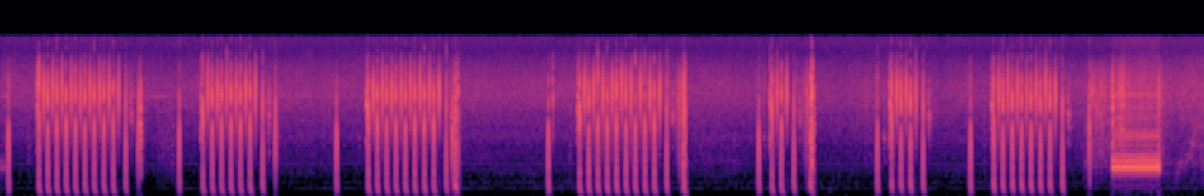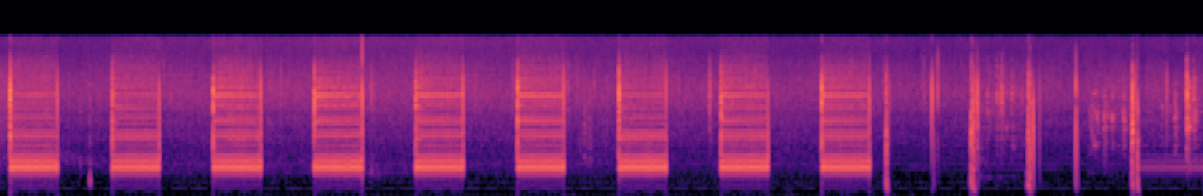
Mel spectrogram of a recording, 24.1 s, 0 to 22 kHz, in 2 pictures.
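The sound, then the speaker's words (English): A telephone dials a local 968 number with a run of uneven tone bursts. A steady, evenly pulsed busy signal follows, beeping many times at the same pitch. “Let me dial my own 968 number.”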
